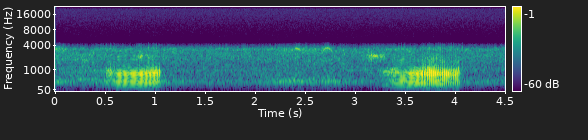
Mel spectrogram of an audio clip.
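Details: Female house dog asleep and snoring: two nasal, harmonic snore bursts, the second louder and slightly longer, about three seconds apart, with soft room hiss between them.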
